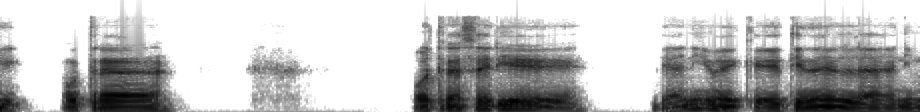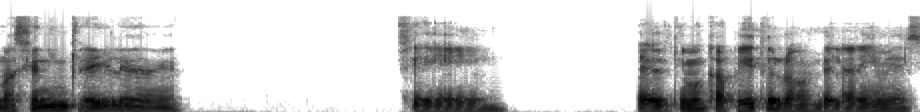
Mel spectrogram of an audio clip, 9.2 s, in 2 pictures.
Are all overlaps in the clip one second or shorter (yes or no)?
yes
